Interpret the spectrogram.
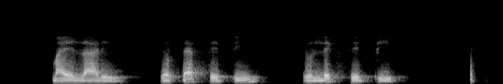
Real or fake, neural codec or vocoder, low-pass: fake; codec, 16 kHz in and 24 kHz out, 1 kbps, XY-Tokenizer; 3.6 kHz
